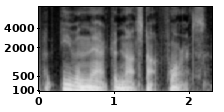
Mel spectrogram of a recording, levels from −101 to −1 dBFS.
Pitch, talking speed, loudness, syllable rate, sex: 90 Hz, 180 wpm, -18 LUFS, 5.0 syllables/s, male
